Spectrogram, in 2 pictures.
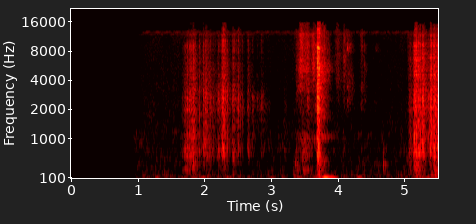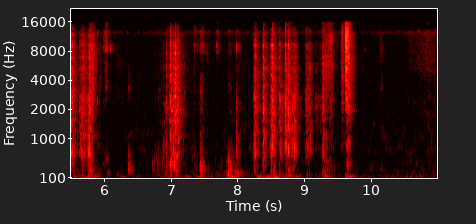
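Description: A sharp blade scrapes and gouges in short strokes.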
